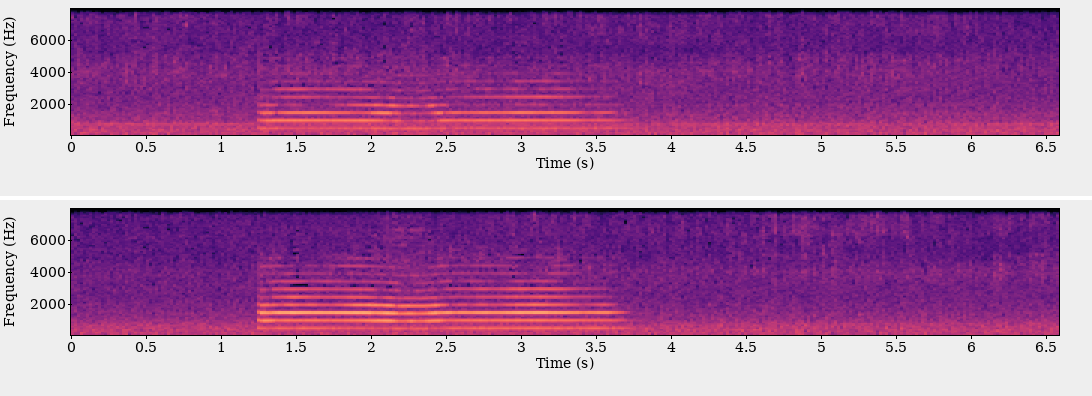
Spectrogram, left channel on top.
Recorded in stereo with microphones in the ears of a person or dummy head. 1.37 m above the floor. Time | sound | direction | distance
1.2 | a trumpet | 60° right (ahead or behind) | 0.6 m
